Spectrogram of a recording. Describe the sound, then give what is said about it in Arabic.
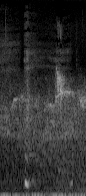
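Birds chirp in a few short, bright calls over a steady background hiss. “وأصوات هذه الطيور تؤنسني”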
